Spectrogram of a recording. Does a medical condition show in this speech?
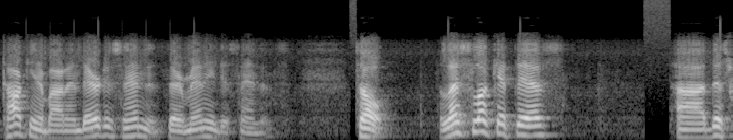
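No.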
